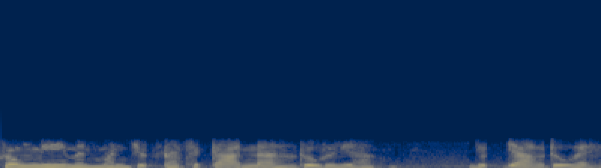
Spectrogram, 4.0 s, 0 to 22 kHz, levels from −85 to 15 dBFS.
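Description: From 2.86 to 3.12 s, the speech gives way to AMR comfort noise. For about 260 ms, the phone judged the talker silent and sent no speech frames. The receiver filled the gap with steady synthetic noise. The real background vanishes, then snaps back.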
